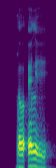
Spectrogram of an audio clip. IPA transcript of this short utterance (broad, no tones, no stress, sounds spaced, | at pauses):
ɾ ɤ ʔ e l i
